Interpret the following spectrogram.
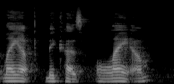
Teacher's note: You also can have a partial cluster reduction where lamp becomes lamb. So you're leaving off that final sound.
